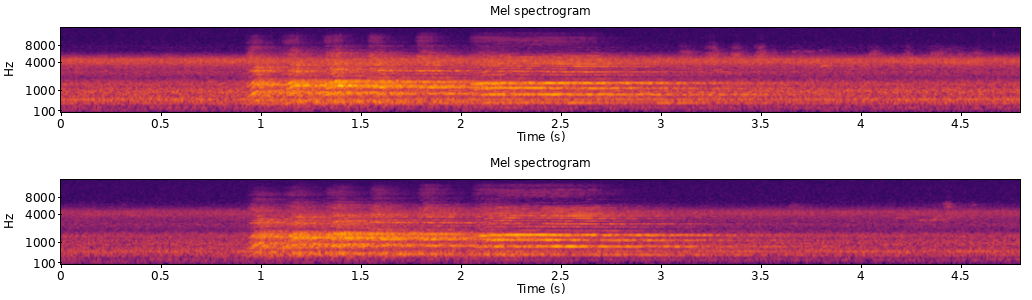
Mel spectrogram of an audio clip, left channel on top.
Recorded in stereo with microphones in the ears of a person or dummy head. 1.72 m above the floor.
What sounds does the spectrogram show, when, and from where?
0.9 s laughter: 65° left (ahead or behind), 1.8 m; by 3.0 s 20° left (ahead or behind), 1.4 m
